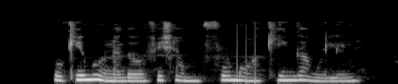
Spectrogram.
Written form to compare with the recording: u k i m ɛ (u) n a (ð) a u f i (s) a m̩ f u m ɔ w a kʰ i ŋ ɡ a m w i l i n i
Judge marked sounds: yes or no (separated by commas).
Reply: yes, yes, no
